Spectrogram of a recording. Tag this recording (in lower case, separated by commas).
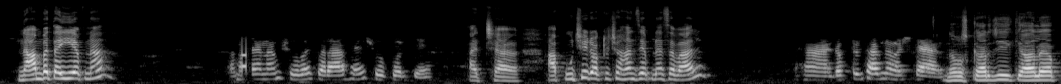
speech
